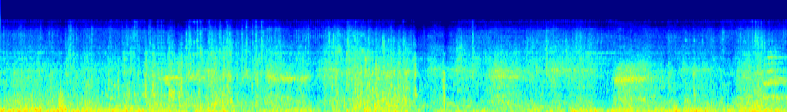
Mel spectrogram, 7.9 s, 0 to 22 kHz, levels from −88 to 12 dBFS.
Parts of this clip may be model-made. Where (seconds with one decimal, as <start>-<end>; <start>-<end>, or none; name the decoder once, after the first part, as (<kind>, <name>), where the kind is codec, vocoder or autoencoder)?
4.5-5.0 (vocoder, BigVGAN v2); 6.0-7.2

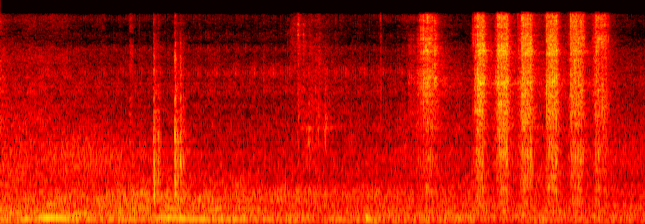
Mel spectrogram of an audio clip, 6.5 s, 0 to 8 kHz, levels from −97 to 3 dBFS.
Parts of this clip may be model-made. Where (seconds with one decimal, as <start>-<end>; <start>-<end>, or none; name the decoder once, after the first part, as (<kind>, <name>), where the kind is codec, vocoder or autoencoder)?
none

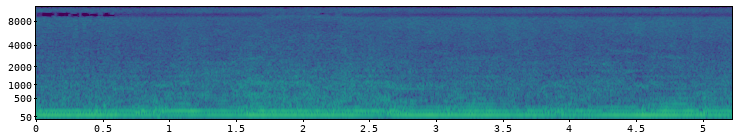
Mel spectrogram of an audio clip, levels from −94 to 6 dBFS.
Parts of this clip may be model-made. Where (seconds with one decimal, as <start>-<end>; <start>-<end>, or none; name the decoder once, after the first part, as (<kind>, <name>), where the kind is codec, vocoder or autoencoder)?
0.6-1.7 (codec, SNAC); 2.3-5.2

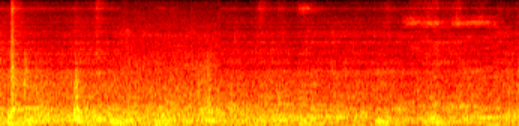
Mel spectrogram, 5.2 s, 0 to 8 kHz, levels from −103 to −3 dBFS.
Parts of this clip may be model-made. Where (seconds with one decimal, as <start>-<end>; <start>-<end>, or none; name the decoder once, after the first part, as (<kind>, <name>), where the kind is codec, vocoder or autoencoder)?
0.0-1.2 (codec, SNAC); 2.2-5.2

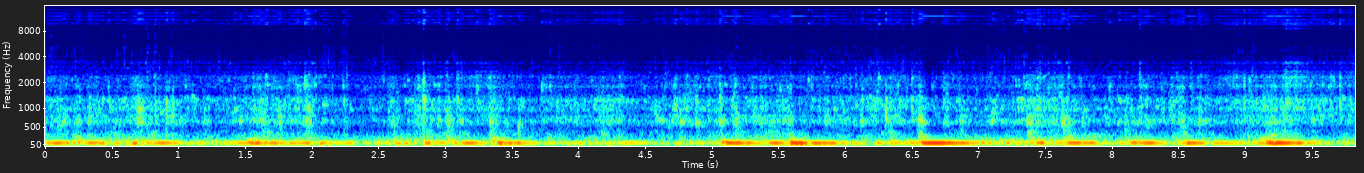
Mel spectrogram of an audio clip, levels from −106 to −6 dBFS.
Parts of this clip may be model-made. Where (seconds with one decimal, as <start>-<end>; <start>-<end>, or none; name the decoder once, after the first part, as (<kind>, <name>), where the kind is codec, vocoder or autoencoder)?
4.4-5.0 (vocoder, BigVGAN v2)

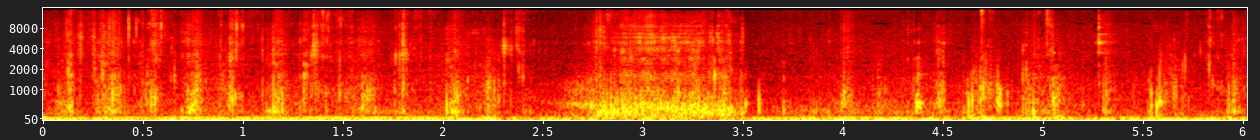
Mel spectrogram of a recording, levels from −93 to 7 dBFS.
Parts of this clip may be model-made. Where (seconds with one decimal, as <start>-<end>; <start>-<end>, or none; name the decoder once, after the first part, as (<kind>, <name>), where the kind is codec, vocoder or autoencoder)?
none

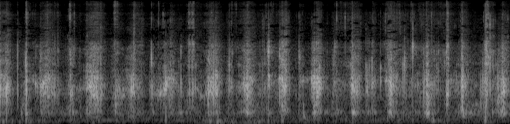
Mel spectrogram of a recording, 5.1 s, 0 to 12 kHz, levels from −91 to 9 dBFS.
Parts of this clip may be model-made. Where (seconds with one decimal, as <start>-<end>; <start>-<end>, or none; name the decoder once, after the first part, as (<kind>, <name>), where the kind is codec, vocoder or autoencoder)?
0.8-1.5 (codec, SNAC)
